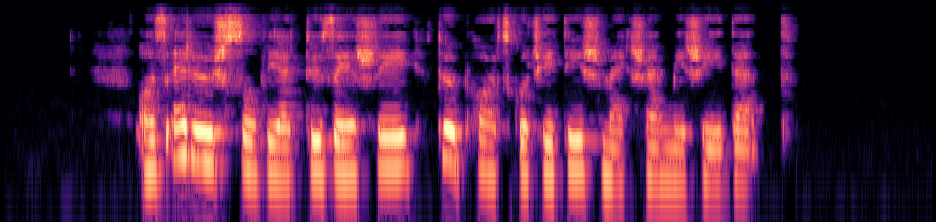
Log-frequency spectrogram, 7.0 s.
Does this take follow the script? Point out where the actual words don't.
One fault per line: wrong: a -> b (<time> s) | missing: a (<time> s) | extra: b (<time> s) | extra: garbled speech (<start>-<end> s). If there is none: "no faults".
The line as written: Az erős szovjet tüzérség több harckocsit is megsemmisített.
no faults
